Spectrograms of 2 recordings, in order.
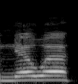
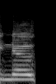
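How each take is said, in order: First: The vowel is drawn out, a Philadelphia pronunciation. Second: The vowel is plain, a standard American pronunciation. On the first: "they say Noah" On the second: "when they say no"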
